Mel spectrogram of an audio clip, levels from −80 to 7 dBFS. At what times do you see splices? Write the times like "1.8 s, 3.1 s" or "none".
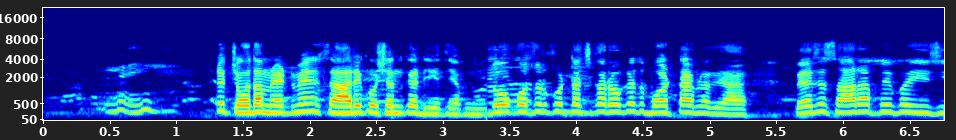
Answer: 1.3 s, 3.3 s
